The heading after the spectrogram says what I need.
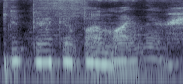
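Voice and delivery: ordinary delivery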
